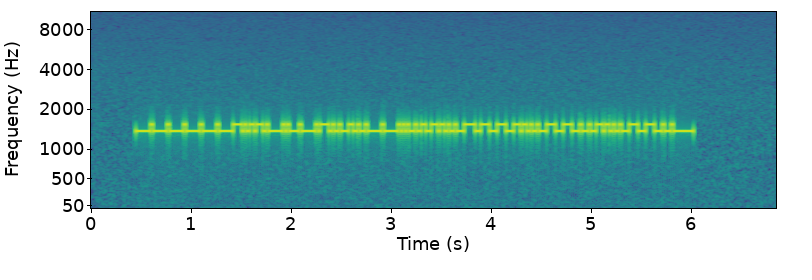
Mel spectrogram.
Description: RTTY (45.45 baud, 170 Hz shift), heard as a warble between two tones, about 1460 Hz centre. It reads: XE0YW 599 991 991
